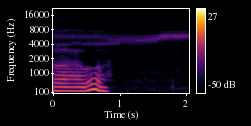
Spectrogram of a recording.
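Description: Steady high-pitched chirring of insects in the vegetation. For the first second a voice draws out the end of a word, its pitch rising and falling before it stops.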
